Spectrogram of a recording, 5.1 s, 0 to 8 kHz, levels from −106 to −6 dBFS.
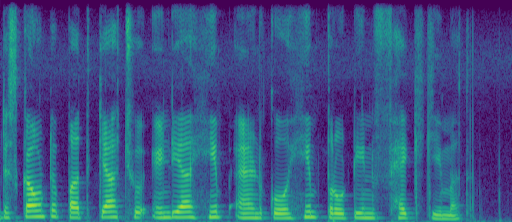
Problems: none marked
